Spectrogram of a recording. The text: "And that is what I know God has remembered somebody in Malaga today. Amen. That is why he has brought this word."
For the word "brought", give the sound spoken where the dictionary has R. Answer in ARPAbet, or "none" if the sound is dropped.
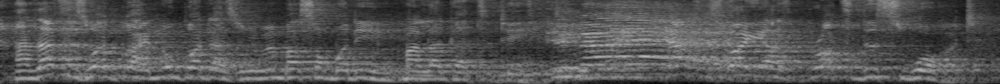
R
